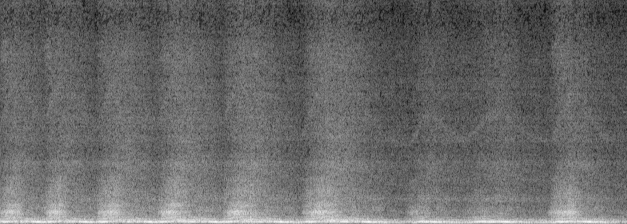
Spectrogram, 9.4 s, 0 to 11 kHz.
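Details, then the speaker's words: 1979 Honda GL1000 Goldwing after carburetor rebuild, running rough with heavy smoke; flat-four revving unevenly up and down about every second, lumpy exhaust burble; bad seals fouling the plugs suspected, not confirmed. "I don't know if the seals are bad are you guys catching this you're seeing all the smoke row out of this thing"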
